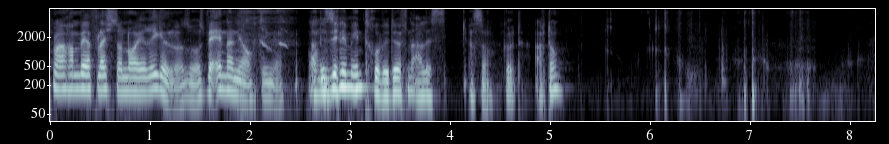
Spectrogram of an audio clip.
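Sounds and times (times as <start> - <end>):
speech: 0.0 - 5.2
biting into and crunching a cookie: 5.2 - 8.2.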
